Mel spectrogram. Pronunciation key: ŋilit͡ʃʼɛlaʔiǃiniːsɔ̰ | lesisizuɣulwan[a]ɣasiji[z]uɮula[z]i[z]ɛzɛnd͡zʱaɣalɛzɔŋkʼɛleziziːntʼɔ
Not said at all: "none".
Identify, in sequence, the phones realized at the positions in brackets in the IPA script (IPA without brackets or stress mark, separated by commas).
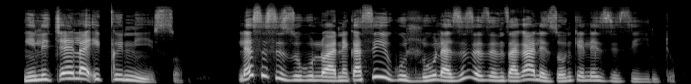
ɛ, ɣ, z, z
